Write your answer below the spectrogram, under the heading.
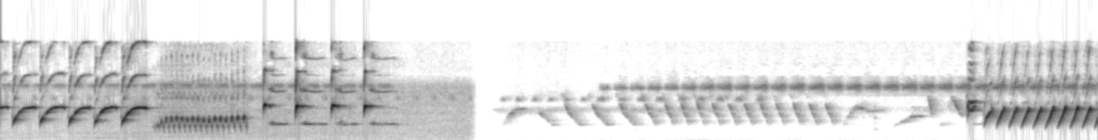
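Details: White Belgian canary giving quick down-slurred whistled notes and a buzzy burst over a hissing background, a quiet stretch of faint chips, then a loud fast trill at the end.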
